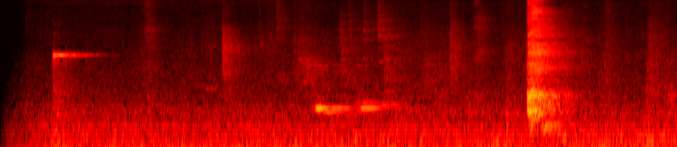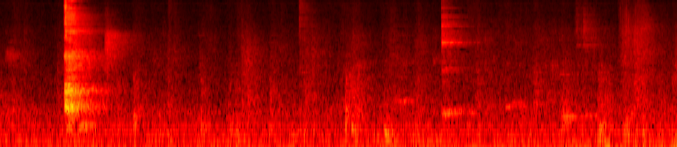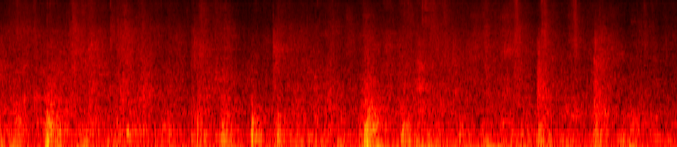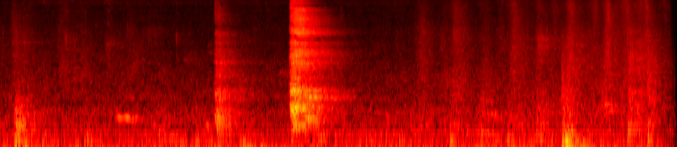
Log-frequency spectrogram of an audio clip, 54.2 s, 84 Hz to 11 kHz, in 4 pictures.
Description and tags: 0253 Between rehearsal
Between rehearsals for a concert in Chugye University for the Arts. Marimba.
20120504
cough, field-recording, korea, seoul, steps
